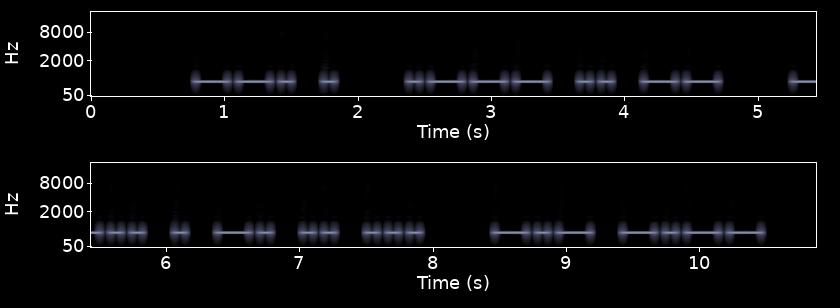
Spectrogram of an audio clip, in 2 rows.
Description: Morse code, heard as a keyed tone, about 15 wpm, 700 Hz. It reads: GE JIM DENIS KY
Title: K1USN SST QSO Practice - 15wpm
